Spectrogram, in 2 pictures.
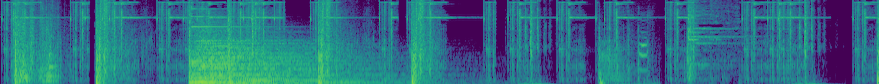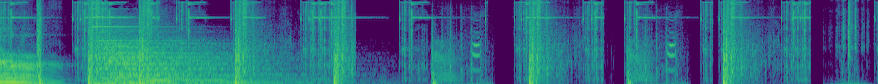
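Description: Game coins clink and chime rapidly as gold is collected.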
